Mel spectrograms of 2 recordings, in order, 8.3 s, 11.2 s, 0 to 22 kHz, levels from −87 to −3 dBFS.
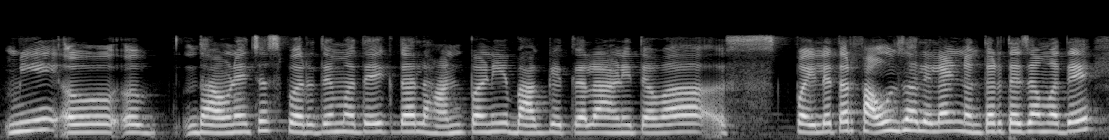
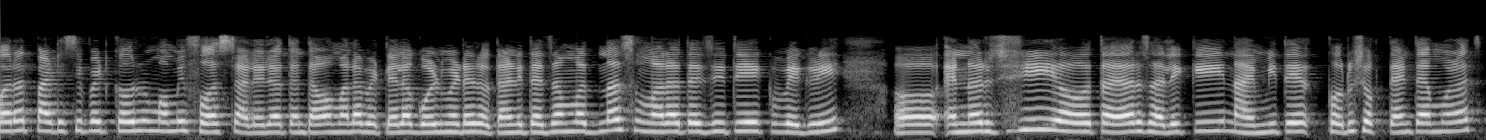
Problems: constant background noise, continuous background conversations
